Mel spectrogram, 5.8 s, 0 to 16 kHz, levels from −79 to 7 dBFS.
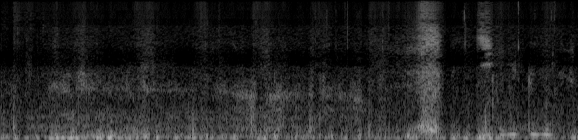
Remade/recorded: recorded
